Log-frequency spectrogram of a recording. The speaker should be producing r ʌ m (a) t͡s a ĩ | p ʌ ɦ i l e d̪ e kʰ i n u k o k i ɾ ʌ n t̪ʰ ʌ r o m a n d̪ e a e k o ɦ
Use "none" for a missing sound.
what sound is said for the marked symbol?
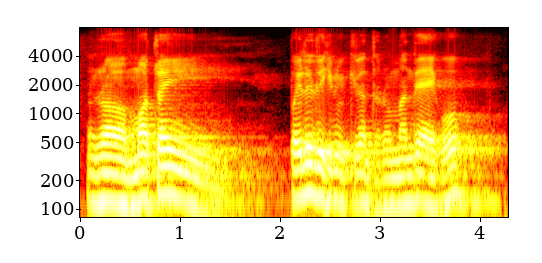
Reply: ʌ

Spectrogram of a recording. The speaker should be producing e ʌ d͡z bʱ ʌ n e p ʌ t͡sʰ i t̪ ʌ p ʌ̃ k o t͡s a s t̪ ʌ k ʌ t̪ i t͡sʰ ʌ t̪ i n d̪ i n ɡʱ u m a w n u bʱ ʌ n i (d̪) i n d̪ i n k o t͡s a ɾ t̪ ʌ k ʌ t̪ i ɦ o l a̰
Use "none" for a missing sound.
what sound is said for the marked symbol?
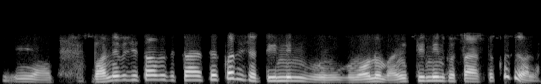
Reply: t̪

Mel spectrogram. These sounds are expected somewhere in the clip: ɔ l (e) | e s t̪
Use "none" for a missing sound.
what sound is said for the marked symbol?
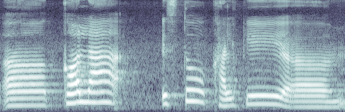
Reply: a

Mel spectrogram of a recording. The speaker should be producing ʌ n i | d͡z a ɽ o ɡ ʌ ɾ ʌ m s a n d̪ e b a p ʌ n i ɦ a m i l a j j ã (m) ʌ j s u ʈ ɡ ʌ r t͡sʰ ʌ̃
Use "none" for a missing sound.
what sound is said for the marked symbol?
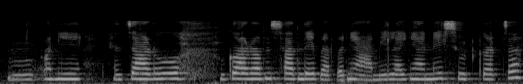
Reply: n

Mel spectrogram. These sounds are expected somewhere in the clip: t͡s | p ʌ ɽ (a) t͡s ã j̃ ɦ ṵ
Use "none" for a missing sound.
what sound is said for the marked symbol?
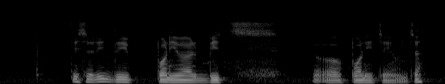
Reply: i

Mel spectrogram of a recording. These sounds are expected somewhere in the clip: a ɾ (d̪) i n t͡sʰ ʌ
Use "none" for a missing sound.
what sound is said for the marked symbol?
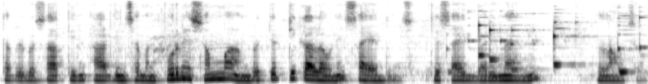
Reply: d̪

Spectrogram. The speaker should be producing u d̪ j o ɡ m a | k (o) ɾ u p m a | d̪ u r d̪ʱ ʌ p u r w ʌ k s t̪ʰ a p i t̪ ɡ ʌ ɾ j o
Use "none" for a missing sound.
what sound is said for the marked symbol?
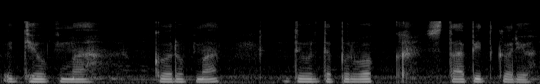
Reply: o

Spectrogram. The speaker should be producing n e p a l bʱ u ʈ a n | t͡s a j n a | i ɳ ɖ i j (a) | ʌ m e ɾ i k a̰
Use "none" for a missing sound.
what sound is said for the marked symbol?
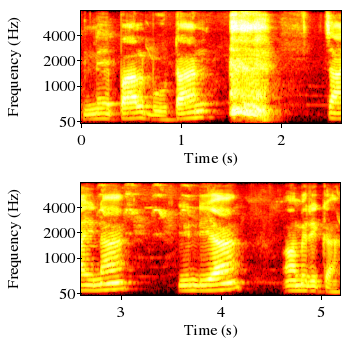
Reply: a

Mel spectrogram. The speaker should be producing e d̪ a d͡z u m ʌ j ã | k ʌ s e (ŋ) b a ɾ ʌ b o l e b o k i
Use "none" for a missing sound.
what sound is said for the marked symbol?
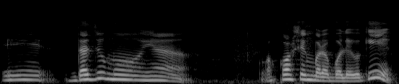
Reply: ŋ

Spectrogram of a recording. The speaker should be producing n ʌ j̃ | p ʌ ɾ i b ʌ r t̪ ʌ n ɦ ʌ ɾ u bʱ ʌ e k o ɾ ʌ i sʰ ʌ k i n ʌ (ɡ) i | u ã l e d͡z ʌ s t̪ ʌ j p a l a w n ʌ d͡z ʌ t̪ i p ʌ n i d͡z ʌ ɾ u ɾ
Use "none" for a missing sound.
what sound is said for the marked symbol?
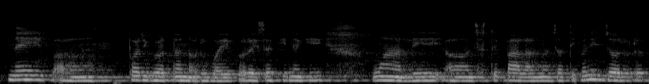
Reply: k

